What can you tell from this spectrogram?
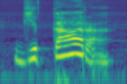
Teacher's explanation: So we stress the second syllable.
